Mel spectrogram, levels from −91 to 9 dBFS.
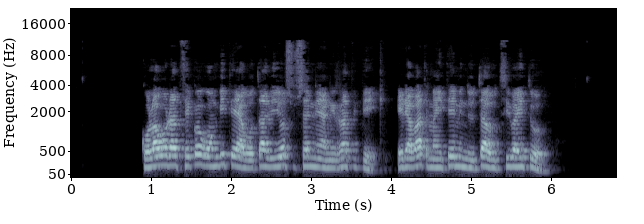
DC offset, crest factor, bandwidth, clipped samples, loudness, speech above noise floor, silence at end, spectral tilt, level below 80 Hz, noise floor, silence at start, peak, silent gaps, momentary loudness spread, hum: under 0.1%; 20 dB; 11.5 kHz; under 0.1%; -23 LUFS; over 67 dB; 0.85 s; -5 dB/octave; -72 dBFS; under -90 dBFS; 0.9 s; -4 dBFS; none; 9 LU; none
